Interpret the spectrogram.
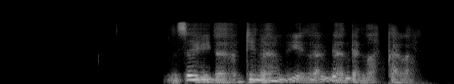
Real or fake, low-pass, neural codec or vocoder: fake; 7.2 kHz; codec, 16 kHz, 0.5 kbps, FreqCodec, smaller model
